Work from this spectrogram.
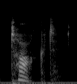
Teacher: a voiceless consonant at the end will make the ed ending sound like a t, talked.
